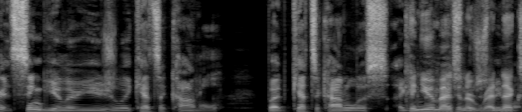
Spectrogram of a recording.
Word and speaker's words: Quetzalcoatlus: Quetzalcoatlus? Wow. Is there an S on the end? Yeah, on this. Yeah. Okay, I was like, I hear it singular usually, Quetzalcoatl. But Quetzalcoatlus.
